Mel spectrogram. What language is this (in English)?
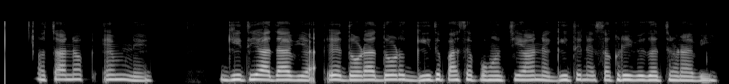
Gujarati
